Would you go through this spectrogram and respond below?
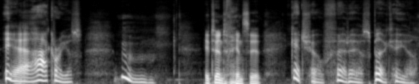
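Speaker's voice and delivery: high-pitched, drawn-out put-on voice; high cartoonish threat; put-on character voice. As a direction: act the unhinged character up high. Acting the story character's voice.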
